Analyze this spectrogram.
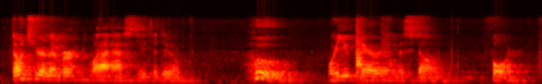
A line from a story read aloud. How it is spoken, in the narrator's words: And Jesus sighed and said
